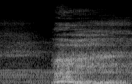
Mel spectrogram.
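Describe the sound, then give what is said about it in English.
A king breathes a single heavy, slow, calm breath while looking at the ground, a low airy exhale that swells up after a brief quiet moment and holds steady, fairly loud with no talking. “And you see him just kind of like breathing heavily, like calmly, like looking into the ground.”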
